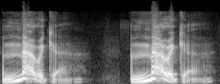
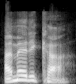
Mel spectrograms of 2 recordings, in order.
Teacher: 매 한 번 강세 들어가죠. 근데 우리는 아메리카 네 번 강세를 준다는 거죠.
